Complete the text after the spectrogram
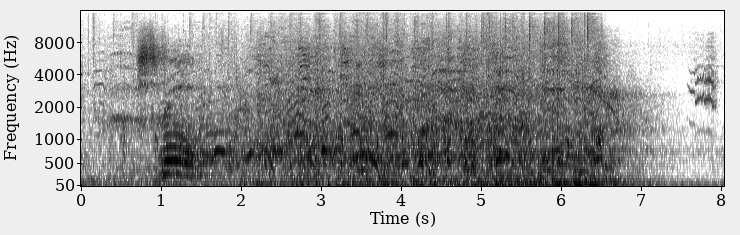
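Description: A large crowd of apes hoots and roars together.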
